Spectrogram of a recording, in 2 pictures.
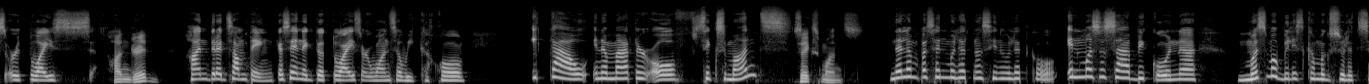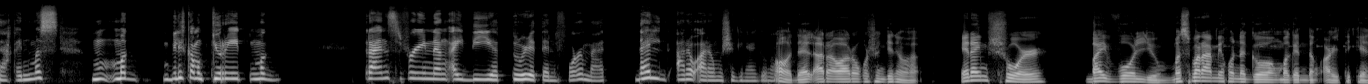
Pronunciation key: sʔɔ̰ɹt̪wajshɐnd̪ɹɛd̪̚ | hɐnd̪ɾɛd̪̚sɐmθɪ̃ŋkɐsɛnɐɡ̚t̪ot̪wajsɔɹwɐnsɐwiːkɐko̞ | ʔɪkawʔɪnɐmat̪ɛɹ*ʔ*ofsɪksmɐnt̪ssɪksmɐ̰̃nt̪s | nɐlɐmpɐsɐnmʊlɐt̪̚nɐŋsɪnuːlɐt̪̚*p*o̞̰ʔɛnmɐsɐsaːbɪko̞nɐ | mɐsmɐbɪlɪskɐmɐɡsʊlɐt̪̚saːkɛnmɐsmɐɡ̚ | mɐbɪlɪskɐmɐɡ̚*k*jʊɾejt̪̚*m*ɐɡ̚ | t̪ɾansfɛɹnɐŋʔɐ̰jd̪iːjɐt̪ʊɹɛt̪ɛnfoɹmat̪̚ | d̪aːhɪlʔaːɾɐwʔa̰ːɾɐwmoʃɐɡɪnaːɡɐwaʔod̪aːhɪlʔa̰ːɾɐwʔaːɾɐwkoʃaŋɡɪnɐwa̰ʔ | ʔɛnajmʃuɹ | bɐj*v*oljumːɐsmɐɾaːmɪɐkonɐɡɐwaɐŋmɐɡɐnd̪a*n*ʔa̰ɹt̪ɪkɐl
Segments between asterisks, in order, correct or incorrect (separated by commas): correct, incorrect, correct, correct, correct, incorrect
